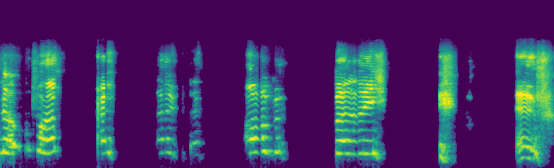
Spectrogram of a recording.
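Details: Panelist with cerebral palsy whose speech is revoiced by another speaker; dysarthria (cerebral palsy).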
